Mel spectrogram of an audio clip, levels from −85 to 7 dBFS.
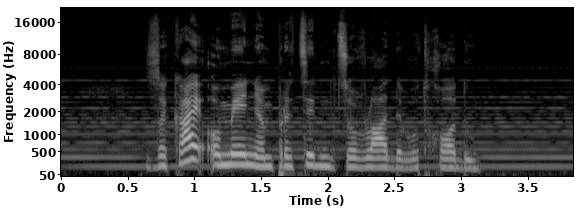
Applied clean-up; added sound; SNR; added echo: none; Organ; 18 dB; none.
